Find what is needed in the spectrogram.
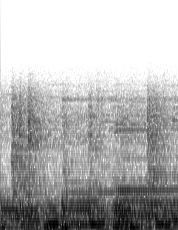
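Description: Live band playing an instrumental passage: electric guitar notes over a moving bass guitar line.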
